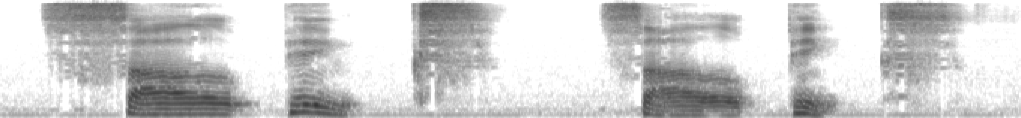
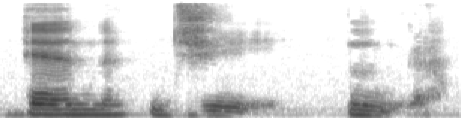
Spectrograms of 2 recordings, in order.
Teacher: So this is your nasal yama, where the yama preceding a velar consonant takes on the sound of ng, ng.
